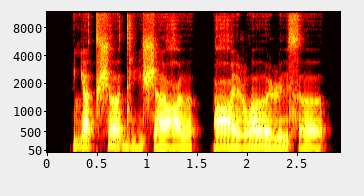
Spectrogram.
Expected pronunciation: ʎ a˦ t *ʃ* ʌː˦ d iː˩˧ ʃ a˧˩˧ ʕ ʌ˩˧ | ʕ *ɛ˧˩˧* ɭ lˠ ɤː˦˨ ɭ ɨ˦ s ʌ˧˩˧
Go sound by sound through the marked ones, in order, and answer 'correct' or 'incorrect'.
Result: correct, correct

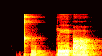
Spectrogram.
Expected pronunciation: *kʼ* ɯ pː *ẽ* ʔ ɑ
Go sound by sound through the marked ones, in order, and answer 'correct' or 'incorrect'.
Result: incorrect, correct

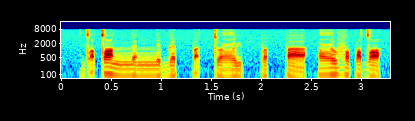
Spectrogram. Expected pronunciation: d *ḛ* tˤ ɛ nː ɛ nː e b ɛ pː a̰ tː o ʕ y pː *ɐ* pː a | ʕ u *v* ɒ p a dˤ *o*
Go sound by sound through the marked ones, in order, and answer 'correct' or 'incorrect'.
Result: correct, correct, correct, incorrect

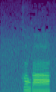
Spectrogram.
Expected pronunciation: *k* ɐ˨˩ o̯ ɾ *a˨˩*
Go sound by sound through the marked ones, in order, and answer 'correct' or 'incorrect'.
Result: correct, correct

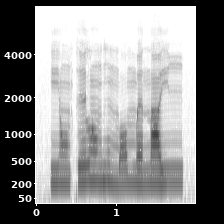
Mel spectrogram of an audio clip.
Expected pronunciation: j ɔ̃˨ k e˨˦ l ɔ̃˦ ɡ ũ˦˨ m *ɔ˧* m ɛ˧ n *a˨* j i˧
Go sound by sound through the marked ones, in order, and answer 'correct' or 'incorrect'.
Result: incorrect, incorrect

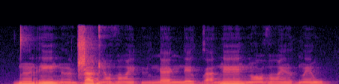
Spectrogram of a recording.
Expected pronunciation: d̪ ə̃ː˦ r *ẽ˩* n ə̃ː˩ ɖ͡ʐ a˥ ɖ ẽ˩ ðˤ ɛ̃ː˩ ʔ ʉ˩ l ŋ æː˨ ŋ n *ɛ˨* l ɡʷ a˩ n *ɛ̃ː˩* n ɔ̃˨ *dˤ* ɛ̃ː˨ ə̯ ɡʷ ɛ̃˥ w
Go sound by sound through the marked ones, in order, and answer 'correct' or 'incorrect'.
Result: incorrect, correct, incorrect, incorrect

